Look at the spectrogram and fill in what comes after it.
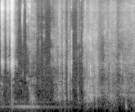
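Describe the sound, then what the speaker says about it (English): Someone bites into and chews a crunchy, salty chip-like snack up close, with sharp crunches at first followed by quieter, irregular chewing. "The crunch and the salt are satisfying."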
